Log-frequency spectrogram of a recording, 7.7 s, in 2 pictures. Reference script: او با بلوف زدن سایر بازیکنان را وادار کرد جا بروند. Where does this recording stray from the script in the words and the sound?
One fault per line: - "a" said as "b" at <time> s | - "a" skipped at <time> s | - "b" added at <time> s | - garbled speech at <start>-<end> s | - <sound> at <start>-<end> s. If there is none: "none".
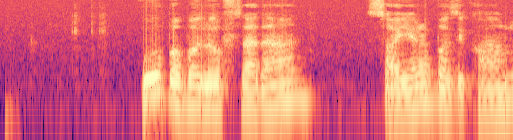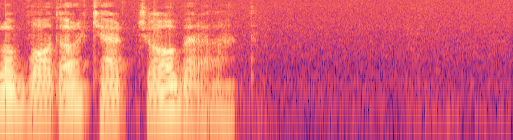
none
